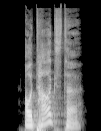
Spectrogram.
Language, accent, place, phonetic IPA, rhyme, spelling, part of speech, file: German, Germany, Berlin, [aʊ̯ˈtaʁkstə], -aʁkstə, autarkste, adjective, De-autarkste.ogg
- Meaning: inflection of autark: 1. strong/mixed nominative/accusative feminine singular superlative degree 2. strong nominative/accusative plural superlative degree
